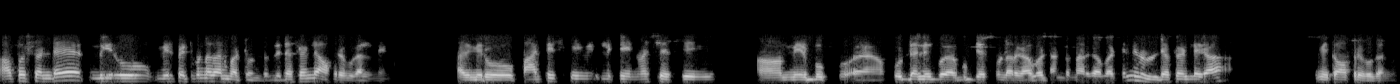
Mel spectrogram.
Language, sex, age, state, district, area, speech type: Telugu, male, 18-30, Andhra Pradesh, N T Rama Rao, urban, conversation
